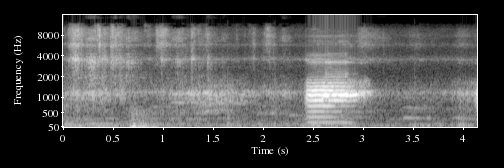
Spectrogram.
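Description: A woman's voice: one short, held hesitation sound, an "uhh" at a steady pitch, a little past halfway. Faint breath noise on a headset microphone comes before it.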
